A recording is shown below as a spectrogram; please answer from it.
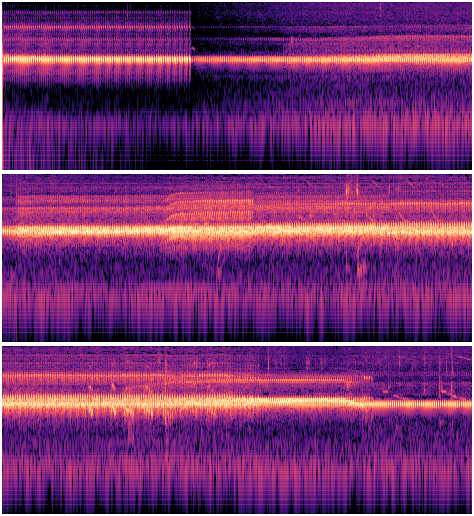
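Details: Several mating toads along the Guildwood waterfront trill together in long, sustained, high buzzing notes that overlap and layer, one carrying on steadily after the others fade.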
